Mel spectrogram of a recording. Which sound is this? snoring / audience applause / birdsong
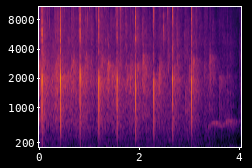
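audience applause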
